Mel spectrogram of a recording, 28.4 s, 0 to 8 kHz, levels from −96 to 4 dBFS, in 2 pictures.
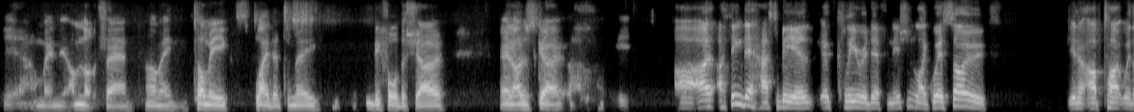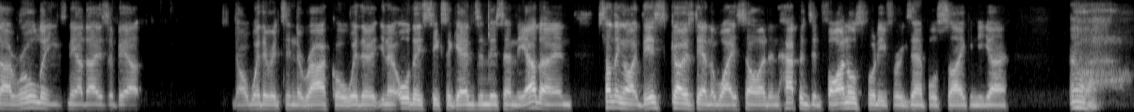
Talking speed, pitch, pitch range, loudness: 180 wpm, 115 Hz, 105-135 Hz, -26 LUFS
